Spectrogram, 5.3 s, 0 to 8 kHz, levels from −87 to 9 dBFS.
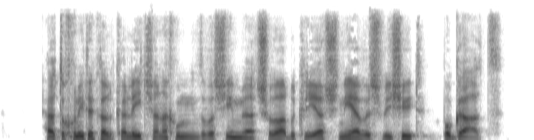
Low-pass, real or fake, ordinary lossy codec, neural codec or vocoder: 7.2 kHz; fake; AAC, 48 kbps; codec, 16 kHz, 1 kbps, X-Codec, HuBERT features, trained on LibriSpeech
